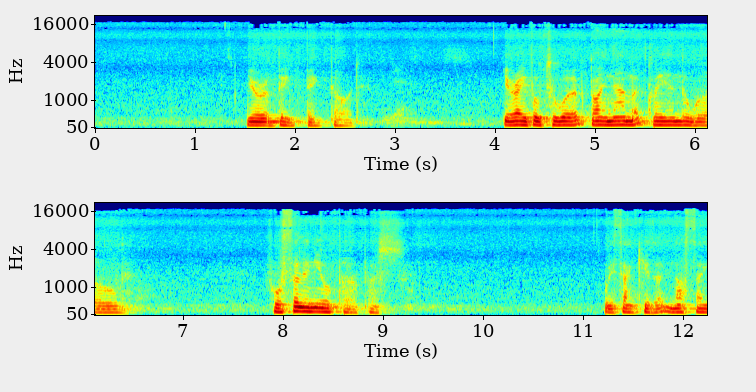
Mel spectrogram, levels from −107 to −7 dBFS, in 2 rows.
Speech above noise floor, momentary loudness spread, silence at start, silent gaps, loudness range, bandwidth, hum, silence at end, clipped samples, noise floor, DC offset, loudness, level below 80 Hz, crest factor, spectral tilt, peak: 32 dB; 17 LU; 1.5 s; none; 8 LU; 17.5 kHz; none; 0 s; under 0.1%; -50 dBFS; under 0.1%; -19 LUFS; -56 dBFS; 18 dB; -8 dB/octave; -2 dBFS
